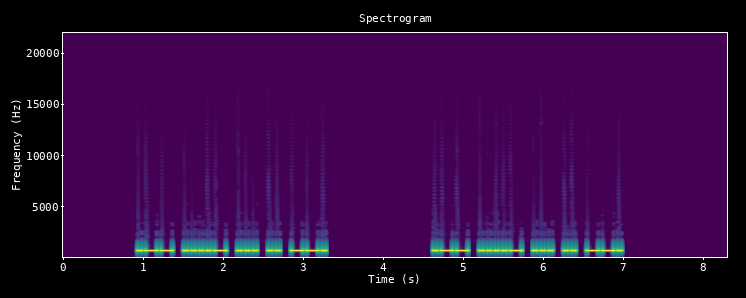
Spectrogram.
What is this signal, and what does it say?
Morse code, heard as a keyed tone, about 25 wpm, 700 Hz. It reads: W4SIG W4SIG
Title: Call Signs Repeated 3x - 25wpm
